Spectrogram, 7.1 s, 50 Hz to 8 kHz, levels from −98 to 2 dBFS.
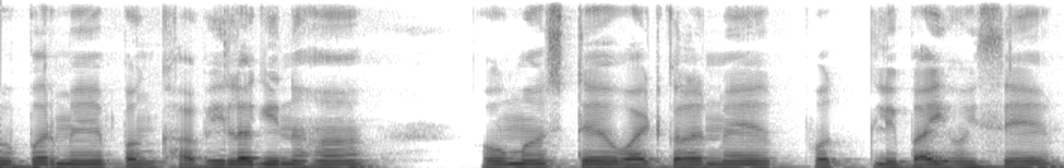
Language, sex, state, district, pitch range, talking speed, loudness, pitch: Chhattisgarhi, male, Chhattisgarh, Balrampur, 130-135 Hz, 120 wpm, -30 LUFS, 130 Hz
